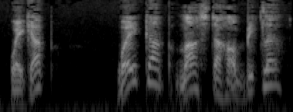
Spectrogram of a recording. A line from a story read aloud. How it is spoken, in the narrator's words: he cried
